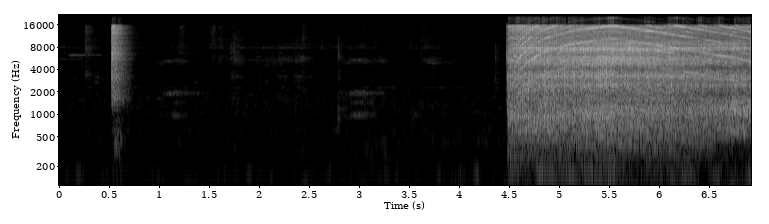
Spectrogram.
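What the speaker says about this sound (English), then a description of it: "So now we have reassembled this drilling machine and we will check whether it's working or not." A reassembled electric drilling machine switches on after a few quiet clicks and handling noises, then runs with a loud, steady, high motor whine to the end.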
